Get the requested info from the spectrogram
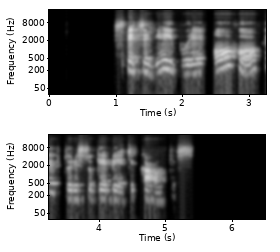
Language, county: Lithuanian, Marijampolė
